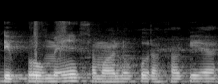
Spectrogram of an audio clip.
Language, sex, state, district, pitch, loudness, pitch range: Hindi, male, Madhya Pradesh, Umaria, 140 Hz, -17 LUFS, 135-140 Hz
